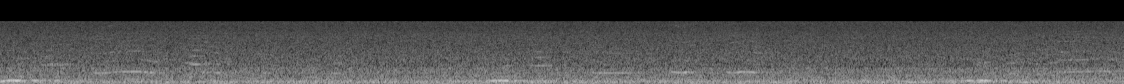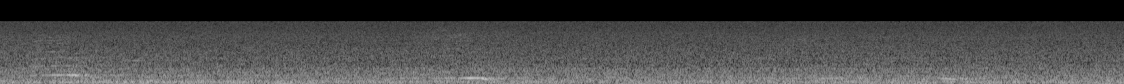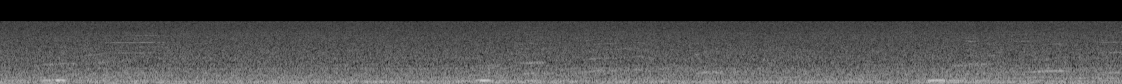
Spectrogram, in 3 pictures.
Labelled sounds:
0.4	0.7	humpback whale, 0.86 to 0.99 kHz
23.5	24.1	humpback whale, 2.7 to 3.9 kHz
27.7	28.0	humpback whale, 0.96 to 1.1 kHz
33.0	33.7	humpback whale, 0.83 to 2.8 kHz

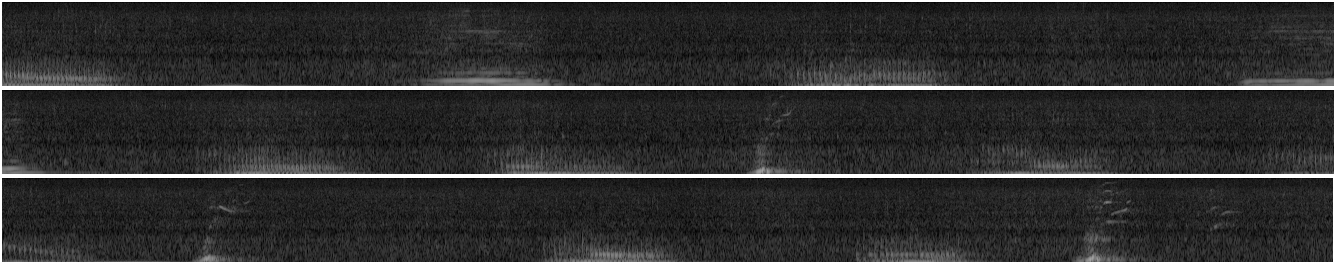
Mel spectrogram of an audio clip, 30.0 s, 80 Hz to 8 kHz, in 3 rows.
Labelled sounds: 3.3	3.8	humpback whale, 2.6 to 5.0 kHz
9.5	9.7	humpback whale, 2.6 to 2.8 kHz
21.5	21.9	humpback whale, 2.3 to 2.9 kHz
28.1	28.5	humpback whale, 0.81 to 3.5 kHz

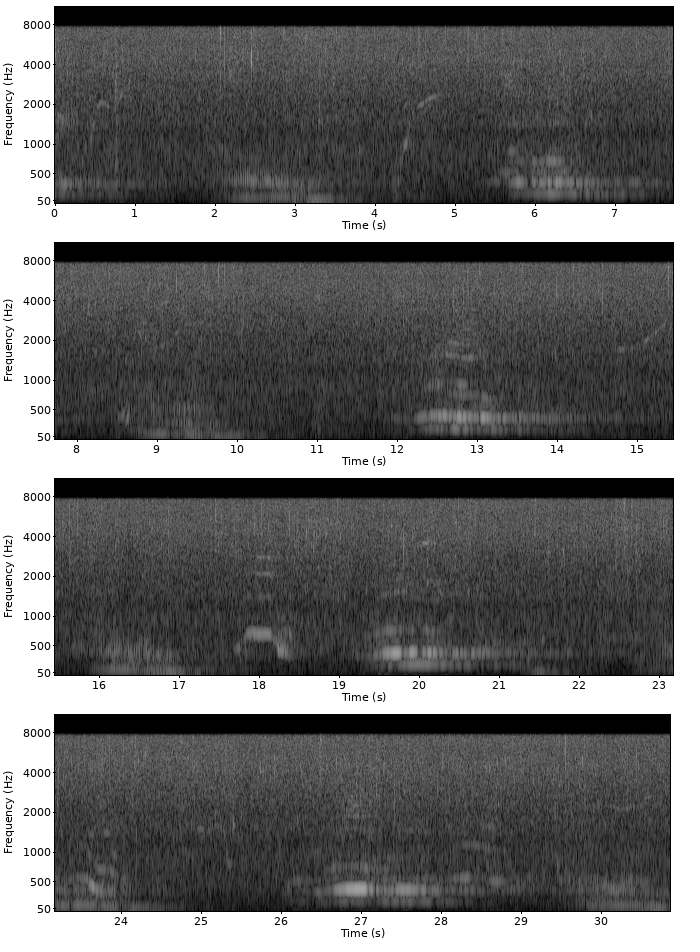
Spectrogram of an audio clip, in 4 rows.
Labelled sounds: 4.5	4.9	humpback whale, 1.9 to 2.5 kHz
12.3	13.0	humpback whale, 0.84 to 2.0 kHz
14.7	15.4	humpback whale, 1.7 to 2.7 kHz
17.8	18.2	humpback whale, 1.9 to 2.2 kHz
19.5	19.9	humpback whale, 0.78 to 1.7 kHz
24.9	25.2	humpback whale, 1.4 to 1.7 kHz
28.3	28.7	humpback whale, 1.0 to 1.2 kHz
30.1	30.4	humpback whale, 2.1 to 2.3 kHz

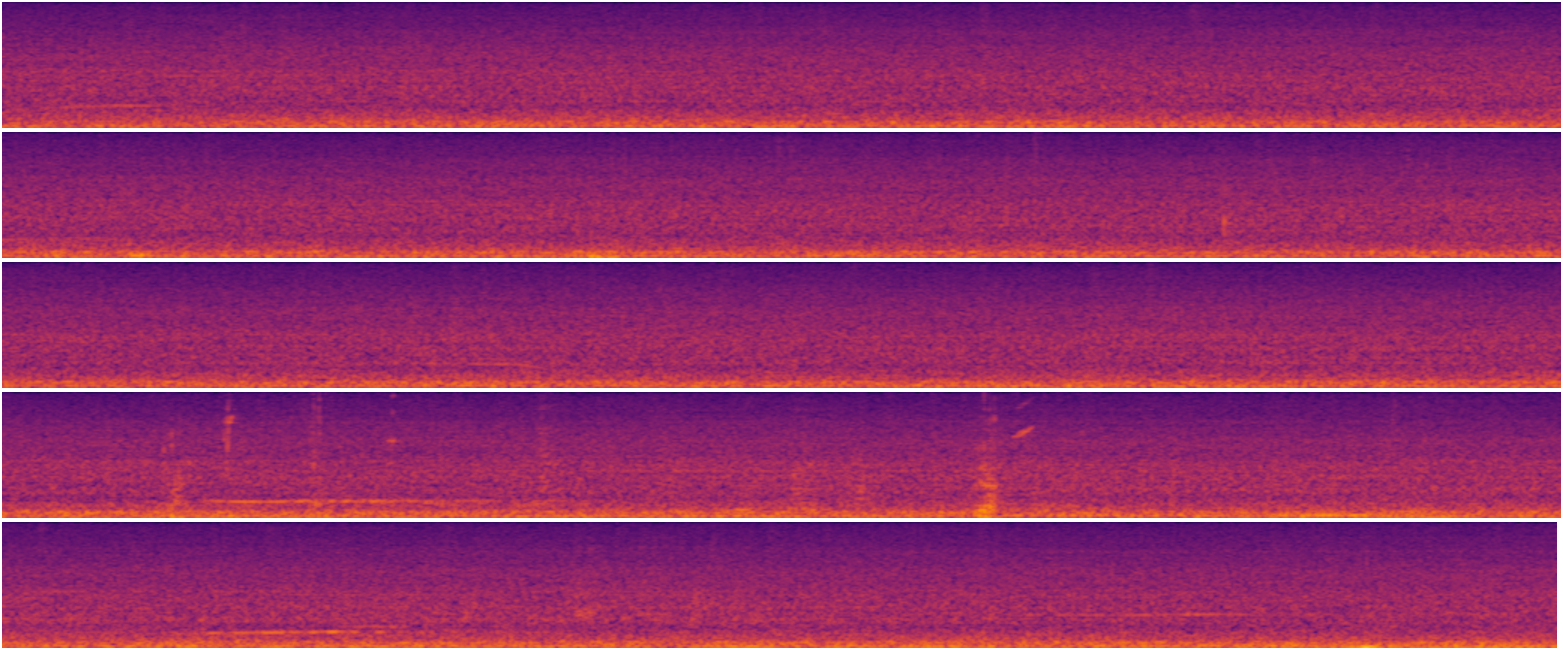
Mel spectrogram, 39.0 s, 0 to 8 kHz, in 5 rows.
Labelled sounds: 0.3	0.7	humpback whale, 0.49 to 0.56 kHz
24.4	25.0	humpback whale, 0.35 to 0.45 kHz
32.3	32.7	humpback whale, 0.35 to 0.42 kHz

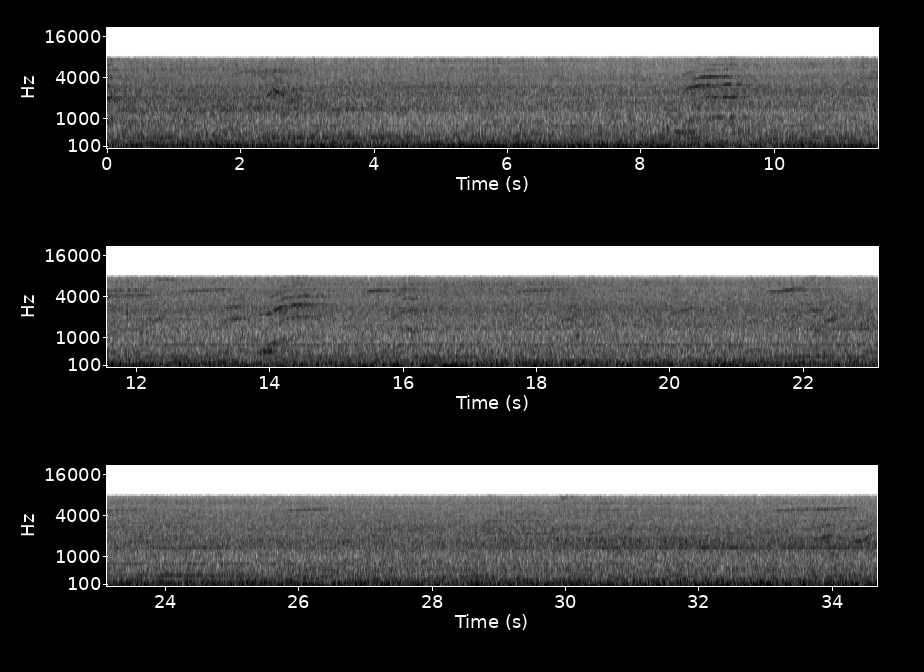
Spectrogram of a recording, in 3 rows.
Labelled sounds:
1.9	2.9	killer whale, southern resident, 1.1 to 5.1 kHz
8.4	9.6	killer whale, southern resident, 0.55 to 7.9 kHz
11.3	12.2	killer whale, southern resident, 3.8 to 6.0 kHz
15.4	16.3	killer whale, southern resident, 3.6 to 6.2 kHz
25.8	26.5	killer whale, southern resident, 4.7 to 5.8 kHz

